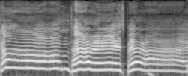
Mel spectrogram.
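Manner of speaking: loud shouting. Describing how she shouts in the weirdest scene: shouted line. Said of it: "Or she's just shouting, like".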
